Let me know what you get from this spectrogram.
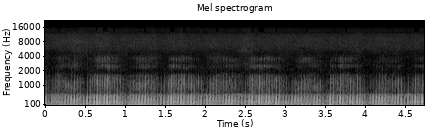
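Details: Domestic cat purring steadily while being massaged indoors; a continuous low rumbling purr pulsing about once per second, with soft rhythmic rubbing strokes.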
